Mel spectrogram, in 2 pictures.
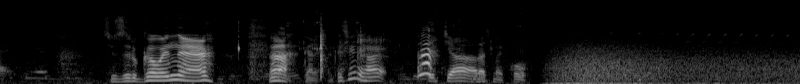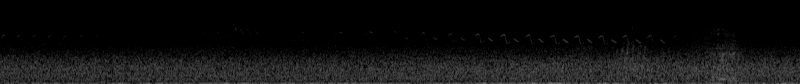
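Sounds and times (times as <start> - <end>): small bird chirping: 6.1 - 15.4.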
